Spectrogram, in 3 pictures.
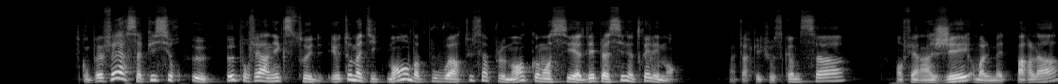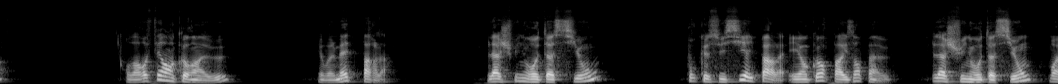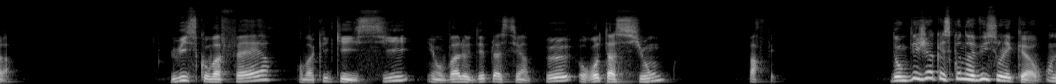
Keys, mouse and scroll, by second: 1.8 e, 4.2 click, 5.2 r, 7.2 click, 8.9 g, 10.6 click, 12.1 e, 14.3 click, 15.3 r, 17.6 click, 18.9 e, 19.9 r, 21.6 click, 23.2 click, 24.1 click, 25.4 g, 26.4 click, 27.2 r, 28.5 click.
